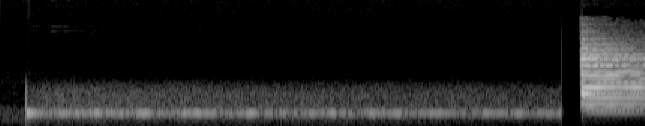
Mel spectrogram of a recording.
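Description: Background music: one long held synthesizer note with a soft hiss, starting with a sharp click just after the start. Near the end it cuts out and bright electric-piano chords begin.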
